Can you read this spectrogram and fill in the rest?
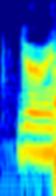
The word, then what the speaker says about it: Goering: Goering. – Hermann Goering.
